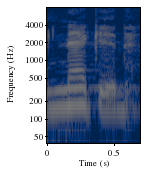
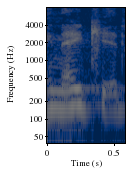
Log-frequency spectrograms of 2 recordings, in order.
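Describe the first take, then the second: First: The word is said in a Southern accent. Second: The word is said in a standard accent. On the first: "You say naked" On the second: "When you're from the South, you don't say naked"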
